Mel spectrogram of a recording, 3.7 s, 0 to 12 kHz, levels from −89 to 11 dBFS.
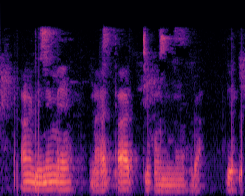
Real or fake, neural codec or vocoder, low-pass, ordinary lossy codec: real; none; 7.2 kHz; Opus, 64 kbps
